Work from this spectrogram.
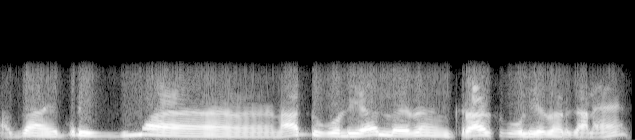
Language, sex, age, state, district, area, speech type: Tamil, male, 60+, Tamil Nadu, Pudukkottai, rural, conversation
